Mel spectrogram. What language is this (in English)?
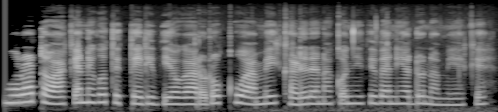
Kikuyu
